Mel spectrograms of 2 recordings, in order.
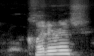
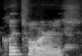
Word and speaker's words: clitoris: clitoris, not clitoris. It doesn't rhyme with the sorus. It rhymes with almost like icorus clitoris and um listen and menstruation.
